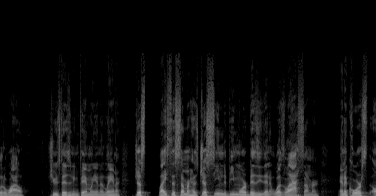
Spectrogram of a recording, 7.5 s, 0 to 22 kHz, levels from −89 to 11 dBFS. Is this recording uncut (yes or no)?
yes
